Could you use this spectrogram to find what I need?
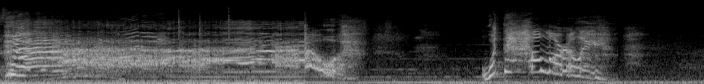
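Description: A young woman sobs and wails nearby.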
